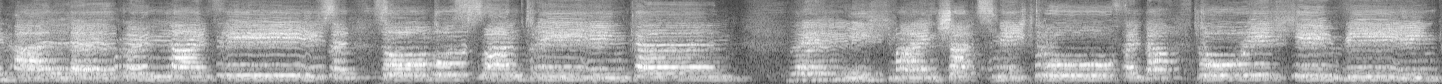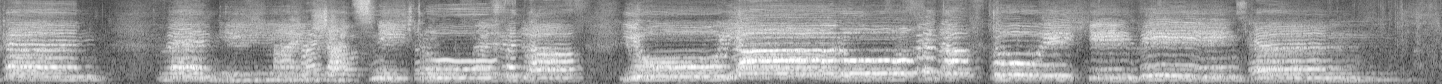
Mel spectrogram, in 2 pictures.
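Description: Mixed choir of men's and women's voices singing together, phrase after phrase, with brief pauses between phrases.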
